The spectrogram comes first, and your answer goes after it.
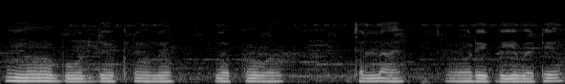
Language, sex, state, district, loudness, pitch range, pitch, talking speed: Hindi, male, Uttar Pradesh, Hamirpur, -27 LUFS, 140-150 Hz, 140 Hz, 95 wpm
